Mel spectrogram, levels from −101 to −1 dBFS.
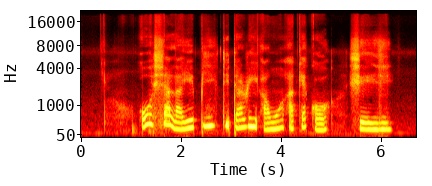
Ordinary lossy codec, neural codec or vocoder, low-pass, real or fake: none; autoencoder, 48 kHz, 128 numbers a frame, DAC-VAE, trained on Japanese speech; none; fake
